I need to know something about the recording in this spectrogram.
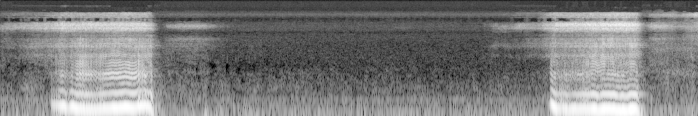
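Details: Boxer dog snoring loudly, with a stretch between snoring bouts: two loud, rumbling snores about five seconds apart, quiet breathing between, roughly twelve breaths a minute.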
